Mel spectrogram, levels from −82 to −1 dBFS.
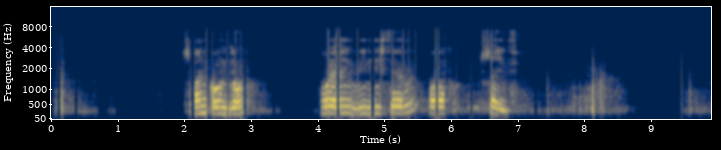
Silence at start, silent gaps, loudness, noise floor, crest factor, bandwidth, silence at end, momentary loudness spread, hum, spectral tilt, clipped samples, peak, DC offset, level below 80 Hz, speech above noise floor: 0.15 s; 0.72-0.77 s, 1.04-1.58 s, 1.66-1.97 s, 3.51-3.89 s, 7.25-7.29 s; -18 LUFS; -54 dBFS; 20 dB; 7.4 kHz; 1.65 s; 19 LU; none; -6.5 dB/octave; under 0.1%; -2 dBFS; under 0.1%; -58 dBFS; 38 dB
